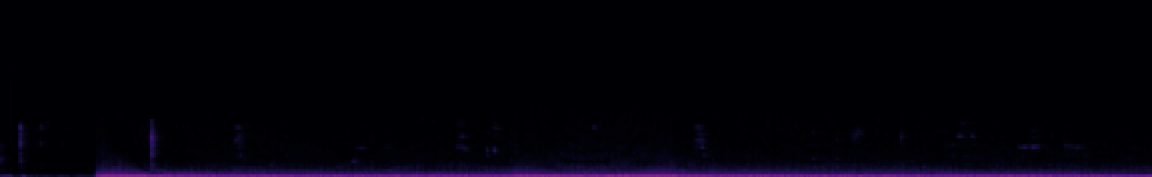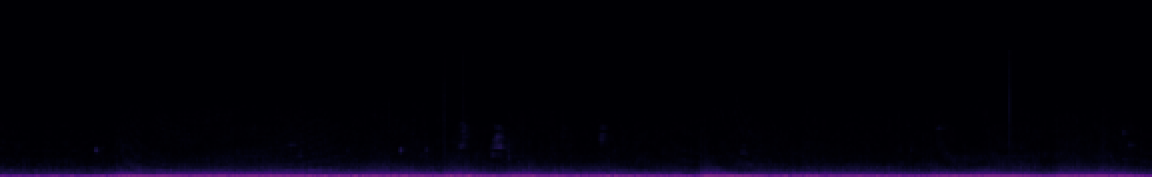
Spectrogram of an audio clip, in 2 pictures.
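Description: A hovering spacecraft's engines roar with a deep, wavering hum.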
